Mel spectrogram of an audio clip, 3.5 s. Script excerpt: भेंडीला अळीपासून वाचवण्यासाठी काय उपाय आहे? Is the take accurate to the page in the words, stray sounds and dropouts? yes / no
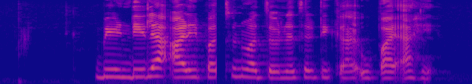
no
